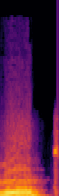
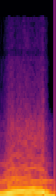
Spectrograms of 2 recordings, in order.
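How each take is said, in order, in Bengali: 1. স্বরধ্বনিটি হ্রস্ব, যেমন 'red'-এ। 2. স্বরধ্বনিটি হ্রস্ব, যেমন 'red'-এ।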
